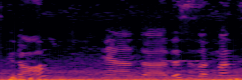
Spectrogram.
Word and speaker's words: Schiedam: We would say Schiedam, how it's spelled, but it's Schiedam.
